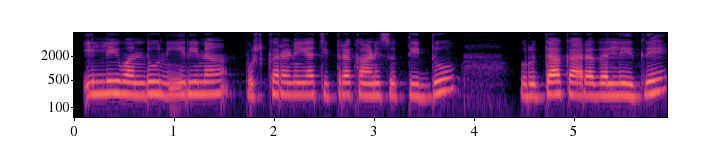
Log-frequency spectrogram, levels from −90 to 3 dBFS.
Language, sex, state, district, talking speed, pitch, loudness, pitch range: Kannada, female, Karnataka, Chamarajanagar, 80 wpm, 220 Hz, -28 LUFS, 205-230 Hz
